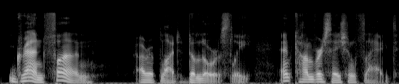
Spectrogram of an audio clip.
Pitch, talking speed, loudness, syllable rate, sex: 105 Hz, 120 wpm, -22 LUFS, 5.3 syllables/s, male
